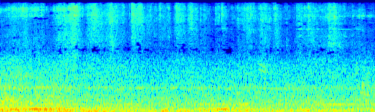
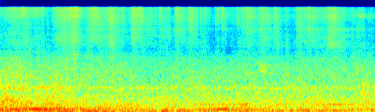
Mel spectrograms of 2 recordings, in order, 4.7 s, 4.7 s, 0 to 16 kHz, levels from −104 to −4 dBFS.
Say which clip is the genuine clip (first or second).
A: first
